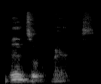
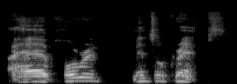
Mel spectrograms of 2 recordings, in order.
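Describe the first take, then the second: First: "Mental cramps" murmured much softer, puzzled; puzzled repeat. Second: Said in the usual way. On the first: Shown as a demonstration. Rereading a comment, she softly repeats "Mental cramps" in puzzlement. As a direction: quietly question the odd phrase "Mental cramps". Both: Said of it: "yeah, it says mental cramps".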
